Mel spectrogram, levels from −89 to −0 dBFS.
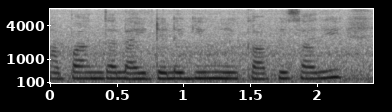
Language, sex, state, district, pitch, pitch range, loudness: Hindi, female, Uttar Pradesh, Lucknow, 240 Hz, 235-245 Hz, -12 LUFS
